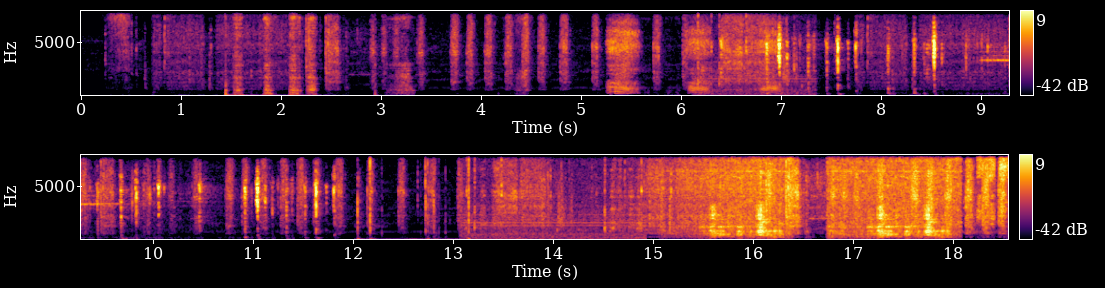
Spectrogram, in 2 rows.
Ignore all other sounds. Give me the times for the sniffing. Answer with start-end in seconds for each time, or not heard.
5.2-7.1.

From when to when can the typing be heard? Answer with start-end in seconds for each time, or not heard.
6.3-13.2.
